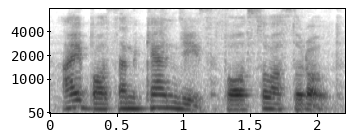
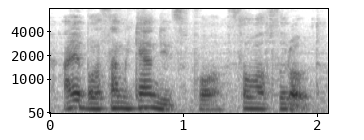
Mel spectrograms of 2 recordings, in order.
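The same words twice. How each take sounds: The two takes are said the same way.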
